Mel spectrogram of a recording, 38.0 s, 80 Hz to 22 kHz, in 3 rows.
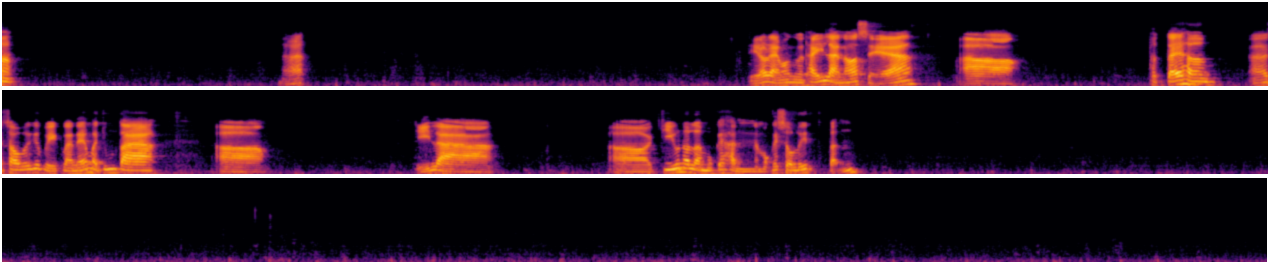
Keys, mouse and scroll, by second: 6.7 click, 7.9 ctrl+z, 12.1 ctrl+z, 18.6-23.6 drag, 26.8 click, 27.4 ctrl+z, 28.5 click, 30.5 v, 31.6-32.2 scroll, 32.8 click, 33.7 click, 36.5 click.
